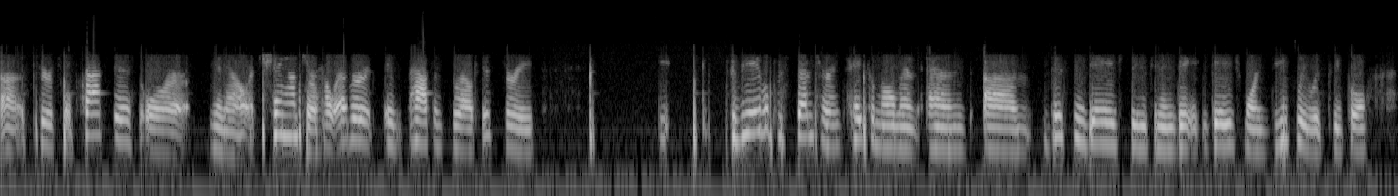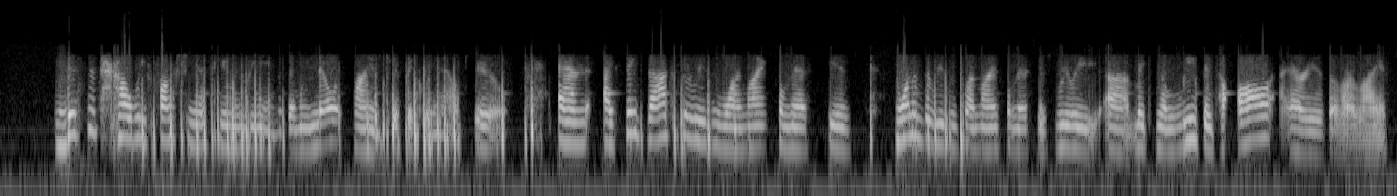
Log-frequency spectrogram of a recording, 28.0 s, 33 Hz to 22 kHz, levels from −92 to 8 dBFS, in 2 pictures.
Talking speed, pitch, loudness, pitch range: 165 wpm, 185 Hz, -26 LUFS, 165-225 Hz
